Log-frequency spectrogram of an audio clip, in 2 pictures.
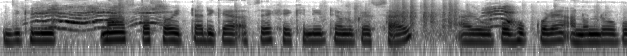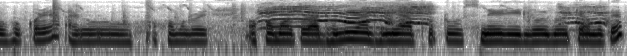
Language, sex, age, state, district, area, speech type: Assamese, female, 60+, Assam, Charaideo, rural, spontaneous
